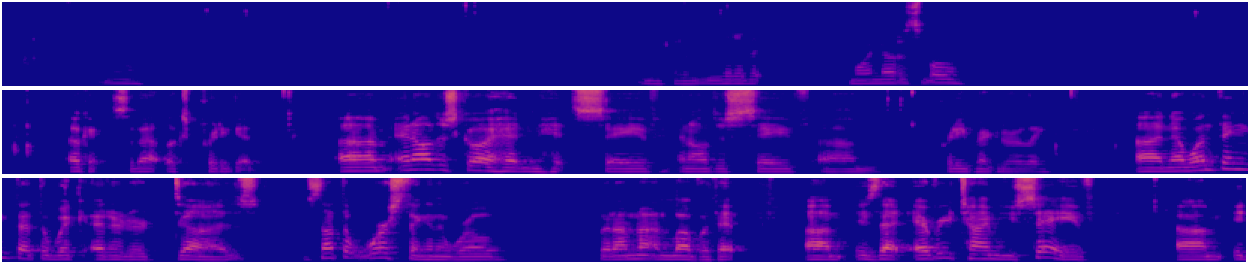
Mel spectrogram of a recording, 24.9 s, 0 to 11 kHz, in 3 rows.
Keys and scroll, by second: 2.6 3, 3.1 Return.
